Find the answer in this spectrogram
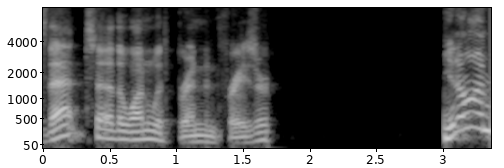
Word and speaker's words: Fraser: It's not Fraser, it's Fraser.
